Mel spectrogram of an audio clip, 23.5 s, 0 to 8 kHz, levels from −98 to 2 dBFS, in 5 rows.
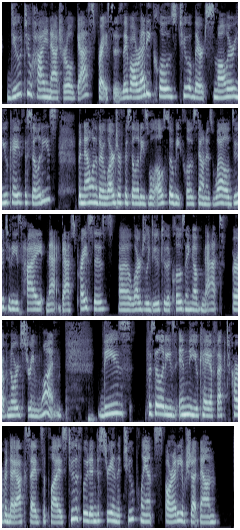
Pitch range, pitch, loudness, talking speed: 190-225 Hz, 205 Hz, -22 LUFS, 180 wpm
